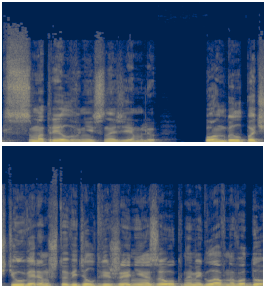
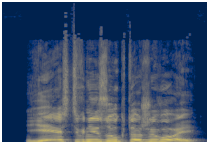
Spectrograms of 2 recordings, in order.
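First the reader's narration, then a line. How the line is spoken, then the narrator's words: Shouting. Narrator (Russian): закричал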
